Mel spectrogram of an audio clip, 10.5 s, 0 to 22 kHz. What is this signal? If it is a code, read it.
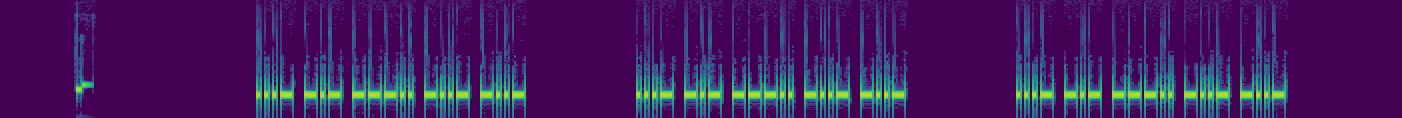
Morse code, heard as a keyed tone, about 40 wpm, 700 Hz. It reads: VK8XX VK8XX VK8XX
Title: Call Signs Repeated 2x - 40wpm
